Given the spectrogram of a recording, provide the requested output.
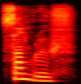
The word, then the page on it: sunroof: British English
